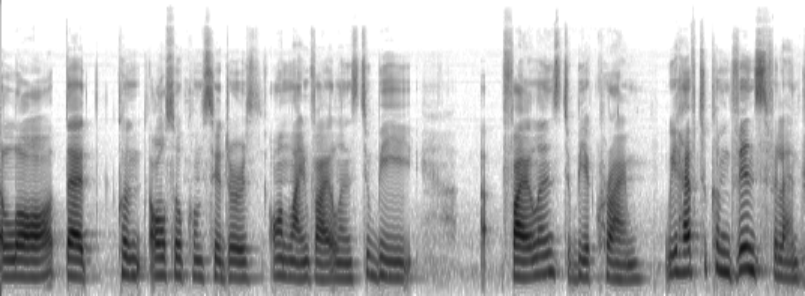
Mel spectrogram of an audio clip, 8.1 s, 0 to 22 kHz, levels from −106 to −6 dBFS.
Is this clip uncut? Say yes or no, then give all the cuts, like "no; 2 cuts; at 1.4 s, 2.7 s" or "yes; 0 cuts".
no; 1 cut; at 6.6 s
